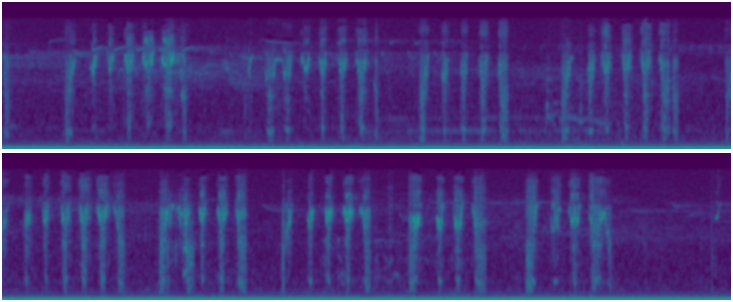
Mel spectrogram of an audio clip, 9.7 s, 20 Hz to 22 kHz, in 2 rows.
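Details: Wild black storks at their Estonian nest, 19 May 2019, as one adult arrives and the other leaves and feeding takes place; dense groups of harsh, clicking-rasping pulses come again and again, with faint small-bird song underneath.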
